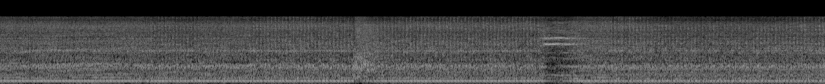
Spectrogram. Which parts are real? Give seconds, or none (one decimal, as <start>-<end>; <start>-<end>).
1.5-2.0; 2.5-5.4; 6.1-8.3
